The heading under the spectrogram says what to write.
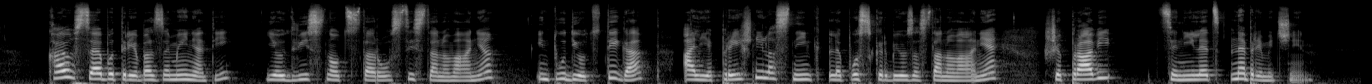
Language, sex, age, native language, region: Slovenian, female, 18-29, Slovenian, Drava region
